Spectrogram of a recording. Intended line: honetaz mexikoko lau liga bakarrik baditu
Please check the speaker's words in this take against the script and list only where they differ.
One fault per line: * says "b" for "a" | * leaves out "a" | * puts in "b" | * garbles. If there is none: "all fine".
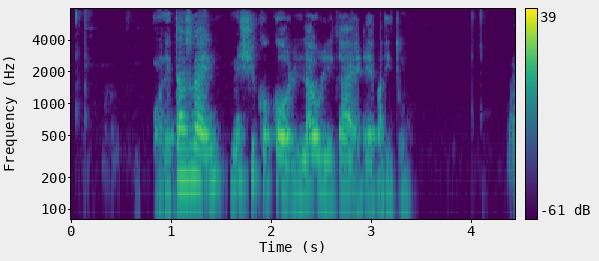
* puts in "gain"
* says "ere" for "bakarrik"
